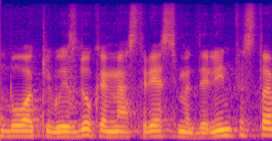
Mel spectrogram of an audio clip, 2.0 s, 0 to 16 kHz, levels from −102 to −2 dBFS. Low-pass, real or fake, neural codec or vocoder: 14.4 kHz; fake; autoencoder, 48 kHz, 32 numbers a frame, DAC-VAE, trained on Japanese speech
